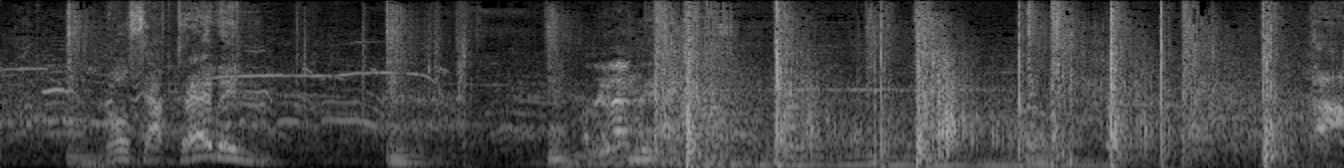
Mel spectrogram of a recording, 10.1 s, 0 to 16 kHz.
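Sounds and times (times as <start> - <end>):
speech: 0.8 - 2.1, 4.4 - 6.6
gunshots fired into the air as a warning: 4.9 - 10.0.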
